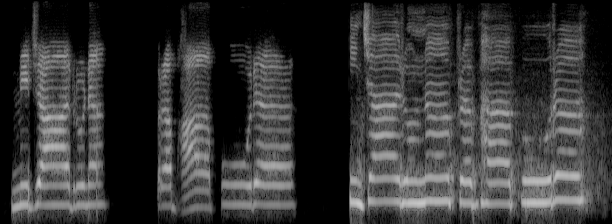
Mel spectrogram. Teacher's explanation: So ni is also short and ru is also short. So you have to say fast.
